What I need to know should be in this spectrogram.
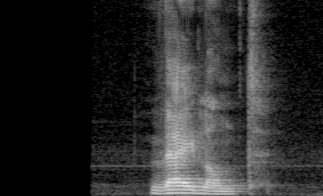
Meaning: pasture
- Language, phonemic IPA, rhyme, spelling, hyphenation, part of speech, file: Dutch, /ˈʋɛi̯.lɑnt/, -ɛi̯lɑnt, weiland, wei‧land, noun, Nl-weiland.ogg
